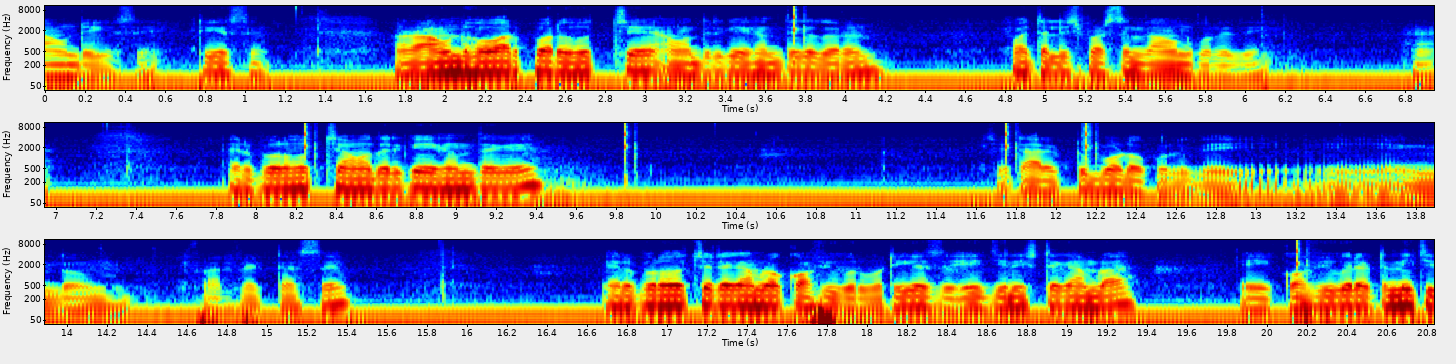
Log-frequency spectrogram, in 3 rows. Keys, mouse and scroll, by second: 4.3-6.1 scroll down 1, 6.1 Return, 10.5-11.6 alt+scroll up 1, 12.0 double click, 14.4 Return, 15.2-15.7 alt+scroll down 1.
